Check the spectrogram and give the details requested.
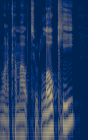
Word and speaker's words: Loki: to come out to Low Key in Drake, Massachusetts, Low Key. It's in Drake, Mass. Sounds like an R&B band from the 90s. It's spelled Loki. Yeah.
